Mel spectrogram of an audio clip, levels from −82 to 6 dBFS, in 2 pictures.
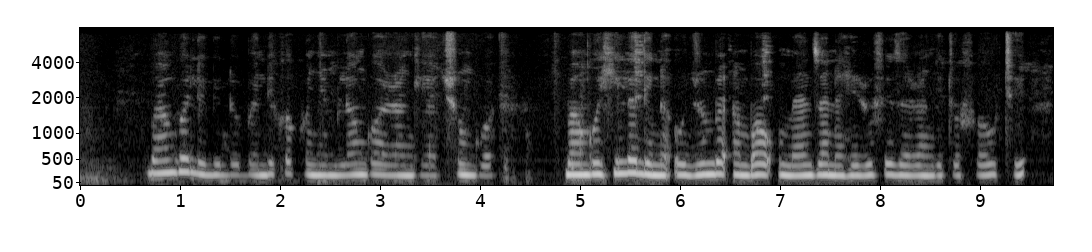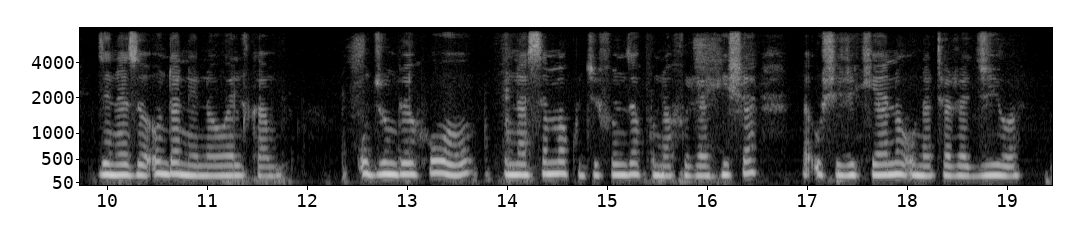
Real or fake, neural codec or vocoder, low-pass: real; none; 7.2 kHz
